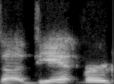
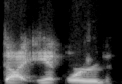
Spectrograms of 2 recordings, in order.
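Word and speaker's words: Die Antwoord: going to remember is D'Antwoord, or as we pronounce it here, D'Antwoord. But it's Dieantwoord. It's D'Antwoord is the way they pronounce it, I guess, over there.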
